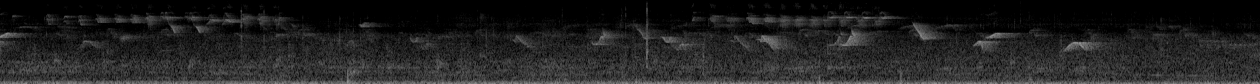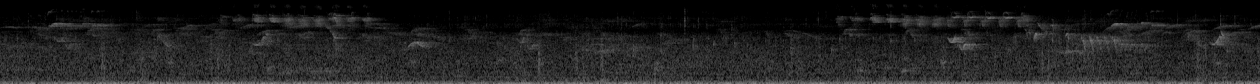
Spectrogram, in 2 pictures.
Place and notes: R. da Alegria - Lot. Nova Itaparica, Itaparica - BA, 44460-000, Brasilien - Dawn at Sacatar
